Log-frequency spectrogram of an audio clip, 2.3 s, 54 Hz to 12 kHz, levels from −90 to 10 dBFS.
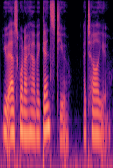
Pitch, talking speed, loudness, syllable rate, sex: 160 Hz, 265 wpm, -19 LUFS, 5.7 syllables/s, female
